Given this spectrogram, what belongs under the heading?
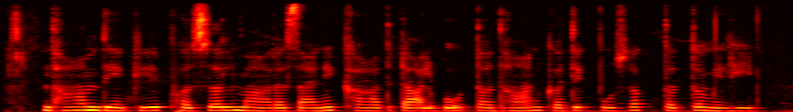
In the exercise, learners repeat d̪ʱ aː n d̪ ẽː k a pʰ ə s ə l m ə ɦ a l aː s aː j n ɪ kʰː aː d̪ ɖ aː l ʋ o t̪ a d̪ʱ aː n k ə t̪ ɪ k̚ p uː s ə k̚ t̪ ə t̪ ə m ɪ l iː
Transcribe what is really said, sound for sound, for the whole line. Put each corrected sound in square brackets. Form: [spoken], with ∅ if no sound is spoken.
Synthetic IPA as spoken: d̪ʱ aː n d̪ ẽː k [e] pʰ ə s ə l m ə ɦ a [ɾ] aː s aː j n ɪ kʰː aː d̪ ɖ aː l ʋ o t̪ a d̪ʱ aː n k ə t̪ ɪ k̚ p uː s ə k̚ t̪ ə t̪ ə m ɪ l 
